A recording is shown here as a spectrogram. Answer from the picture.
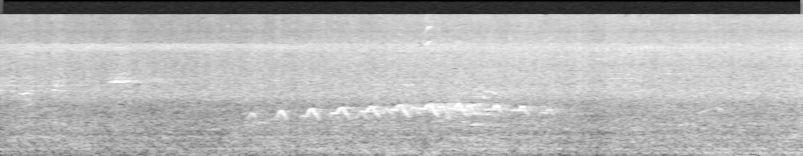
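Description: A bird calling in a quick run of rapid up-and-down notes, from about a third of the way in to past the middle, over a steady outdoor background hiss.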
